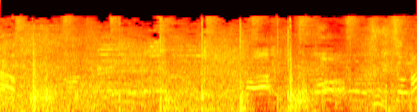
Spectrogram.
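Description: Wrestling ring sounds: several sharp thuds of bodies hitting the ring and corner, with voices shouting in between.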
